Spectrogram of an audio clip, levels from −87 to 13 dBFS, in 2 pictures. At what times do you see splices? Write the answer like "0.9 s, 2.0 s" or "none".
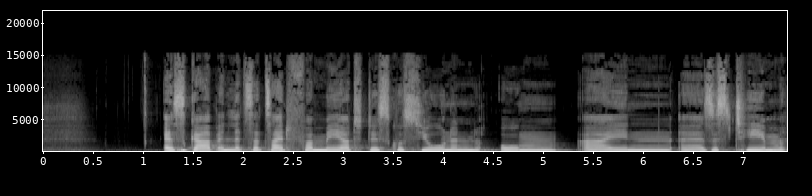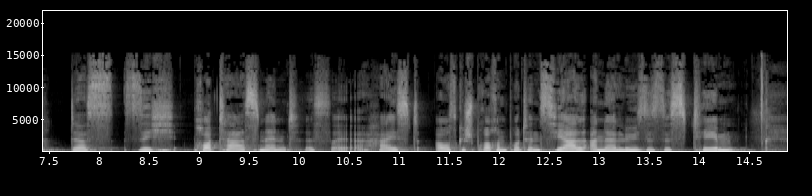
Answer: none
